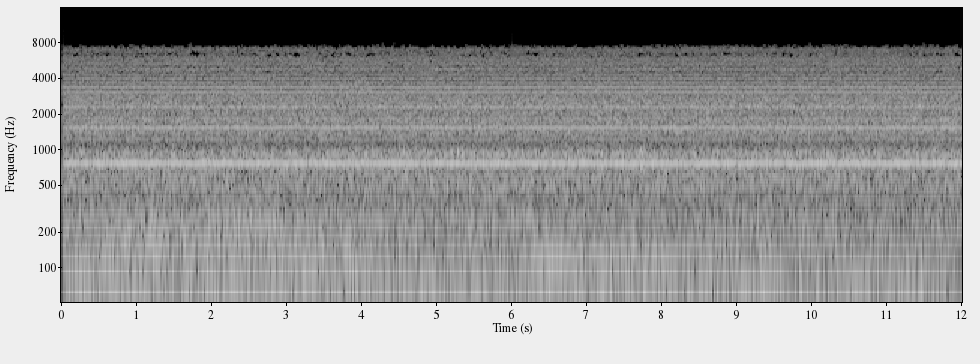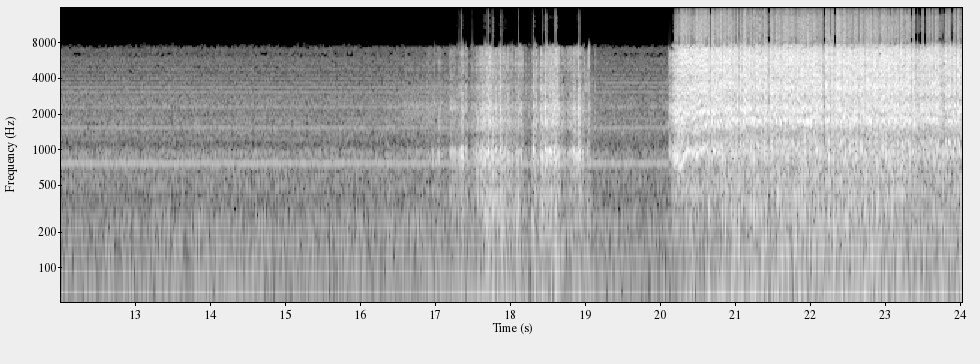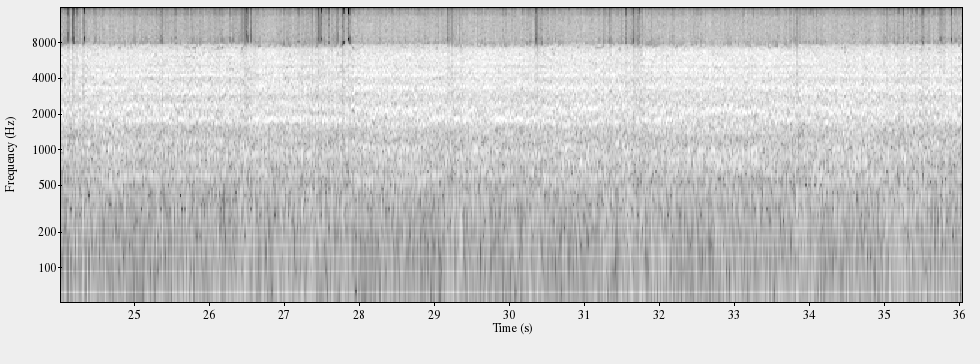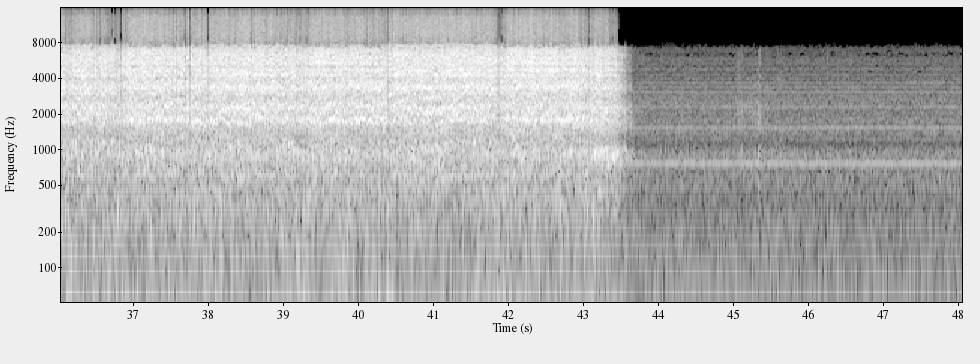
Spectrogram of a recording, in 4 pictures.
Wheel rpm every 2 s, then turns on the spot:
0, 0, 0, 0, 0, 0, 0, 0, 10, 10, 120, 160, 160, 160, 160, 160, 160, 160, 160, 160, 160, 100, 0, 0.
16-20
